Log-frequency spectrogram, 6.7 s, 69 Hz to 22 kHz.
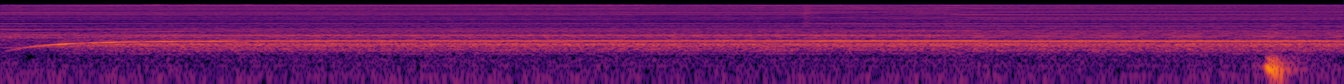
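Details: Gen1 BioLite CampStove fan after replacing a dead lithium-ion battery that had been heat-damaged in attic storage: thin whir climbs quickly to a steady high pitch and holds evenly. Fan running normally.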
